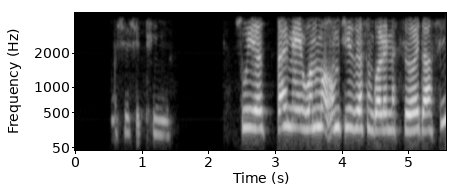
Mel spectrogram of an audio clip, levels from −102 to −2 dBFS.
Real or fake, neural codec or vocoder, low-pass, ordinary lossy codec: fake; codec, 16 kHz, 16 kbps, FunCodec, trained on Chinese and English, 50 frames a second; 3.6 kHz; none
